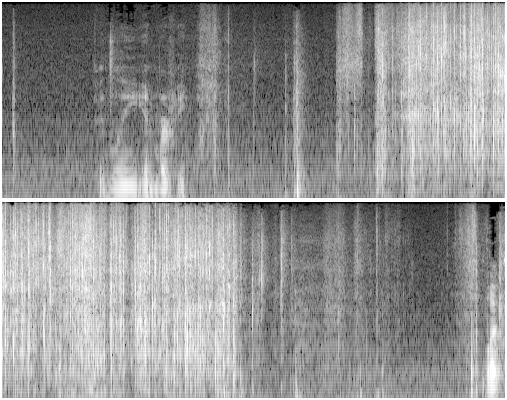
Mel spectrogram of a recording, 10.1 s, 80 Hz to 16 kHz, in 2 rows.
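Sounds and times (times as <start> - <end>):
wrapper tearing and crinkling: 3.4 - 7.9.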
